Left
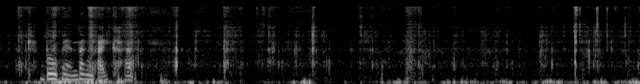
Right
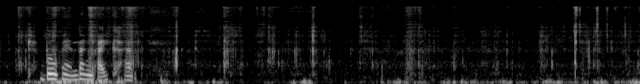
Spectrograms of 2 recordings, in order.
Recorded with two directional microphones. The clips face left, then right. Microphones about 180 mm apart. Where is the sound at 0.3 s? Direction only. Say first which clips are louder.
Right 7 dB; 55° right (ahead or behind).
